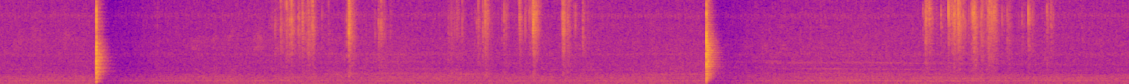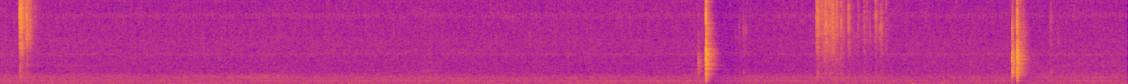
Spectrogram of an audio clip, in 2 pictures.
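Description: A stone clicks sharply onto a wooden board.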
